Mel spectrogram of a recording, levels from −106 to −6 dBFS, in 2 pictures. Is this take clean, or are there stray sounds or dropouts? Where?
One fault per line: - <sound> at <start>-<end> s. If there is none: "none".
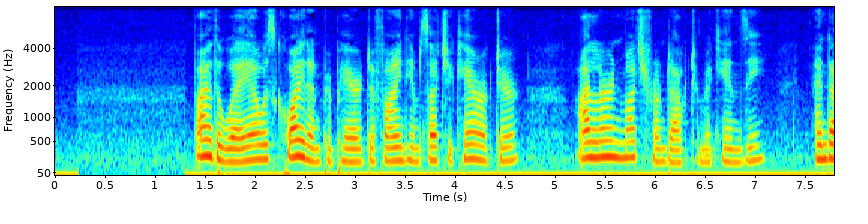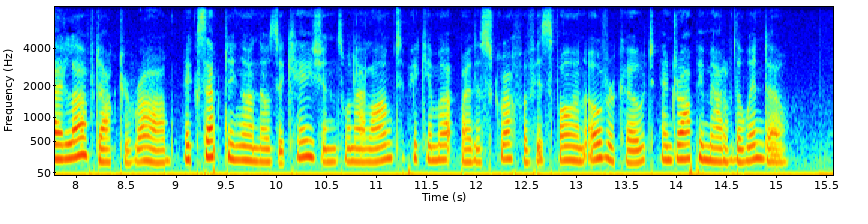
none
